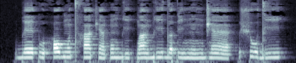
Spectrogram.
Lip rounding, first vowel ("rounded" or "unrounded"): unrounded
